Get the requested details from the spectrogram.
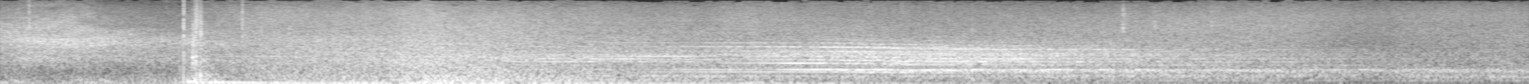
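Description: A loud whoosh bursts and slowly fades.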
